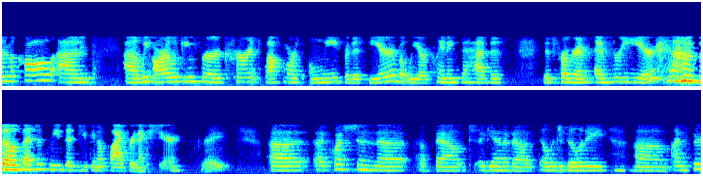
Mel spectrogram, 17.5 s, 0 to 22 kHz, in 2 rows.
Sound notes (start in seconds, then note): 8.2 laugh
